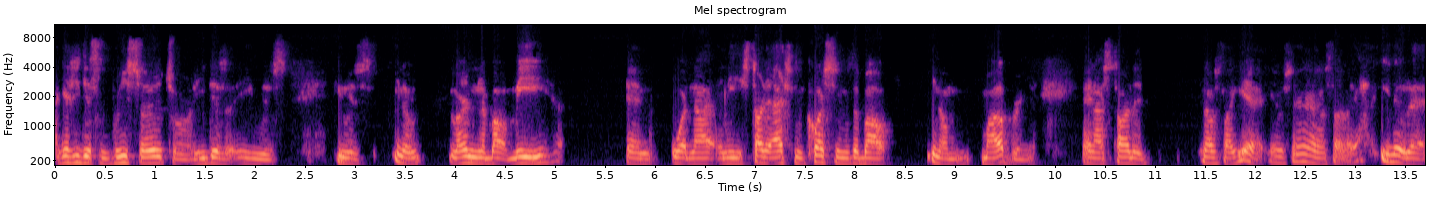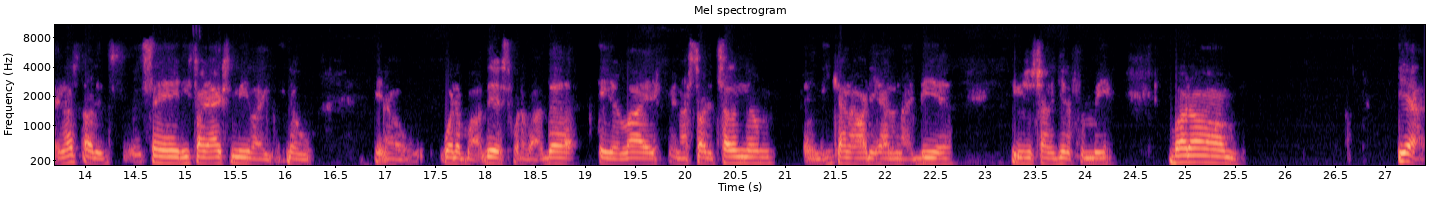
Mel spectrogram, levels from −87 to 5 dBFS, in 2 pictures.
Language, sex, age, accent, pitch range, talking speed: English, male, 20-39, American, 125-145 Hz, 215 wpm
